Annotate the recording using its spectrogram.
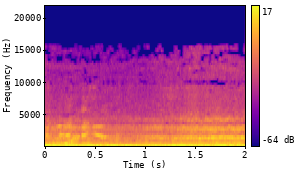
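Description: Loud dark-ride soundtrack: a deep, steady rumble of sound effects with voices briefly over it near the start.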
